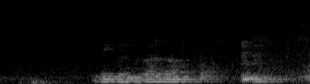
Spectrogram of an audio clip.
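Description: A man speaks loudly in a room.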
